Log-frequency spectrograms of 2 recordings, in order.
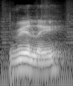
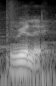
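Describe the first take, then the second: First: The word ends in a long 'ee' vowel. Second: The word ends in a short 'ih' vowel. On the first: The speaker calls it wrong. "instead of saying really" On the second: The speaker calls it right. "we have to change them to I sounds. So I, as you would hear in the word will"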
